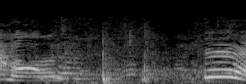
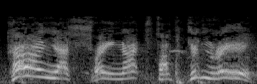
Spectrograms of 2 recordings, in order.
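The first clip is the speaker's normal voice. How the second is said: vengeful yelling; 6 semitones higher than usual. Acted. Hits out and shouts revenge.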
